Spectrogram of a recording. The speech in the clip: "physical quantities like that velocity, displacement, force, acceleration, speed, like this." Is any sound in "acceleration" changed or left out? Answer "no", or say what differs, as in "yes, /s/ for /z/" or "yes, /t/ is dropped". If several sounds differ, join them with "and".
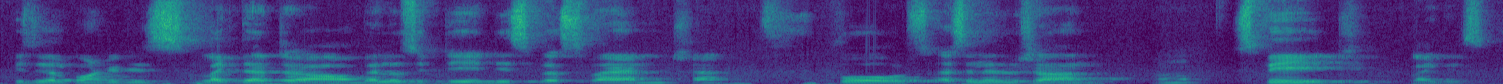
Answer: yes, /k/ is dropped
